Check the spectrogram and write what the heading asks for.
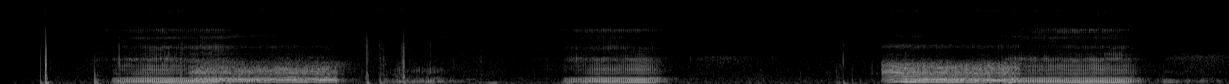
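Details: Sleeping bulldog and owner snoring in unison: loud, rattling, drawn-out snores, about three in twelve seconds, with snorty sounds between.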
